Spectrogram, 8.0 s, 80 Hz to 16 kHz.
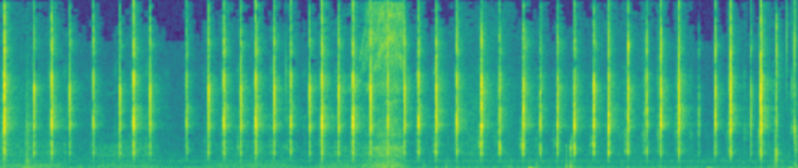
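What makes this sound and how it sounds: Fingertips flick and roll the clicking parts of a small white plastic fidget stress cube with a black dial or joystick, held in the fingers. About 43 sharp, dry, high ratchet-like clicks come in a quick, uneven stream with no ring, and a brief soft hiss rises around the middle.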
